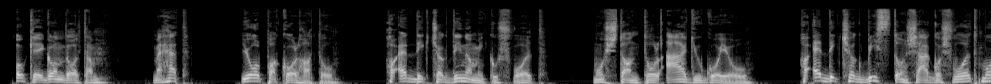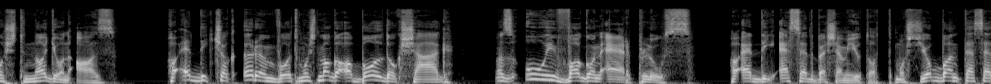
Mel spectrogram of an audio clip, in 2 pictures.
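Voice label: Hungarian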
